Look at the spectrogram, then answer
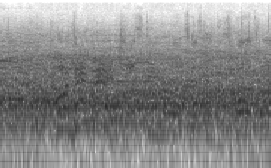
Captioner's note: crowd chatter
